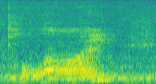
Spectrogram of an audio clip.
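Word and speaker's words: Pilón: And would you pronounce that name again? Pelon, P-I-L-O-N.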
